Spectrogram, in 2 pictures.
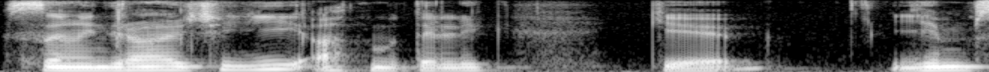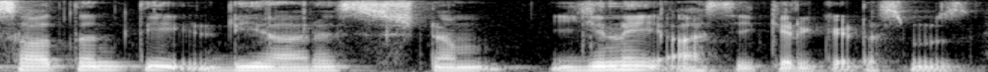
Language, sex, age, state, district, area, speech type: Kashmiri, male, 45-60, Jammu and Kashmir, Budgam, rural, spontaneous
